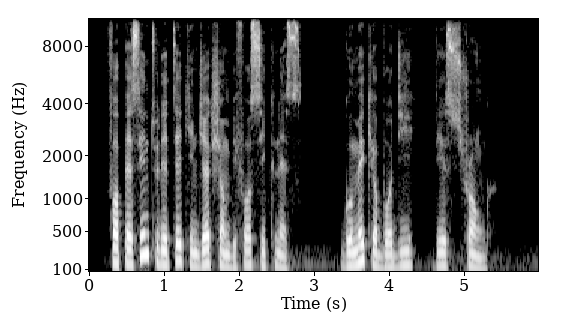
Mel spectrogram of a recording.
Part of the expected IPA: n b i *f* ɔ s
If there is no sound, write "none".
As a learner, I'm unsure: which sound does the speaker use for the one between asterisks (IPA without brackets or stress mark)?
f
